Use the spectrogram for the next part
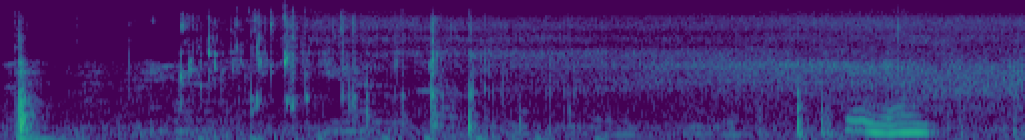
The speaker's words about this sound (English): Anyway, pouring out the fizz. I don't think you can hear this actually.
